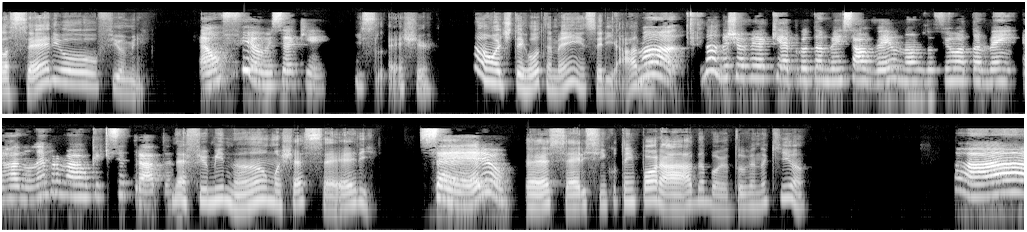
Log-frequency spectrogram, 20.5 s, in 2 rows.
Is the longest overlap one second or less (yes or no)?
yes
